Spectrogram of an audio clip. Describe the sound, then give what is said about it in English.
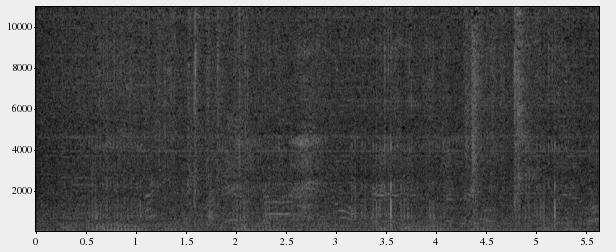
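A bodega cat purring, a low continuous rumbling throb under dense background noise and indistinct voices. “Pause to make prolonged eye contact with a bodega cat. Really feel a connection with the animal.”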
